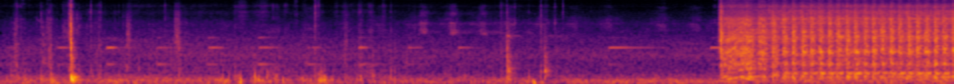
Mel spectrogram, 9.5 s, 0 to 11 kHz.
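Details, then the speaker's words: 2004 Ford Crown Victoria Police Interceptor, 86,000 miles, automatic: starter turns the engine over with an even rapid chug but it never catches; bad fuel pump suspected, it runs when fuel is poured into the intake. "it appears to have a bad fuel pump so it's being sold as is and I'm gonna hit the key here so you can hear it turn over"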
